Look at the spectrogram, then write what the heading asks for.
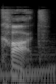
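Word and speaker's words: khat: Dotmore describes cot spelled cot. He pronounces it like cot, a leafy plant chewed as a stimulant.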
